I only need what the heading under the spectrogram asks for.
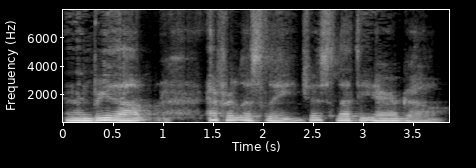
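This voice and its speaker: A man guiding a meditation as a teacher, giving gentle, unhurried instructions with pauses between phrases. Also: on the high side. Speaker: meditation teacher, Buddhist monastic. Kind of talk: guided body scan meditation.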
